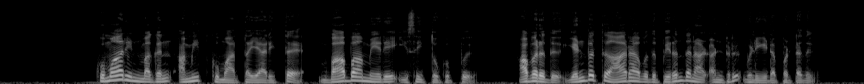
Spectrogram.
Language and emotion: Tamil, neutral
